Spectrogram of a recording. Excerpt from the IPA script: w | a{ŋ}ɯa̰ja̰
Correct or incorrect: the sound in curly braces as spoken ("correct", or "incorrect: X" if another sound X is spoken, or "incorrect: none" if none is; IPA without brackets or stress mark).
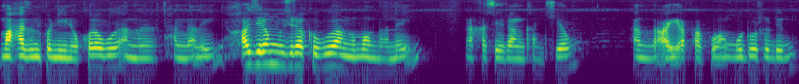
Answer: correct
